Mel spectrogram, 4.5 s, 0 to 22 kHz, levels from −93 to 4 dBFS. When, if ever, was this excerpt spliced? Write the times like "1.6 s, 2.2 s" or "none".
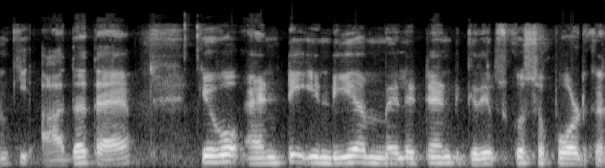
none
